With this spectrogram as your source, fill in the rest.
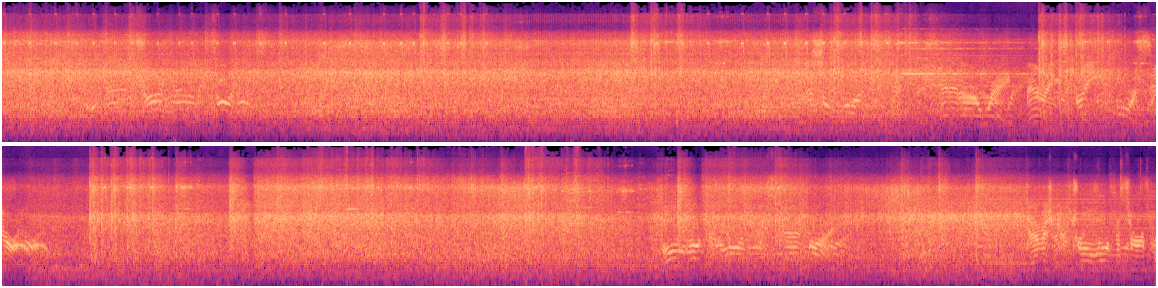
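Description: Naval guns fire in rapid bursts.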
